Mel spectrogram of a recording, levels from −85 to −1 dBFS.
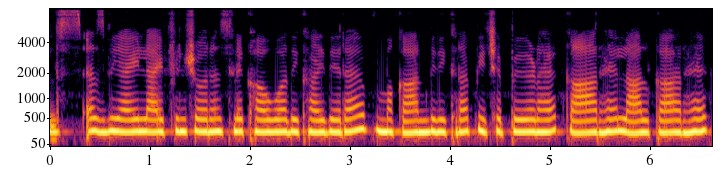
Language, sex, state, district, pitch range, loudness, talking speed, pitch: Hindi, female, Himachal Pradesh, Shimla, 225-240 Hz, -8 LUFS, 200 wpm, 235 Hz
